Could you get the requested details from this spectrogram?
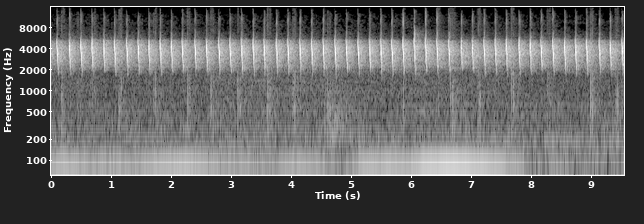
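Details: Competition-training recording of a bar-winged prinia in lively, unbroken 'nembak' song, a fast even train of bright, high chip notes about five per second over a steady low hum that swells midway.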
